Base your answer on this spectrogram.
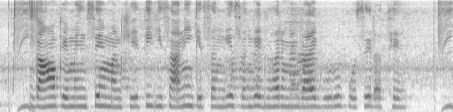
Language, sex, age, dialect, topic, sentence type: Chhattisgarhi, female, 18-24, Northern/Bhandar, agriculture, statement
